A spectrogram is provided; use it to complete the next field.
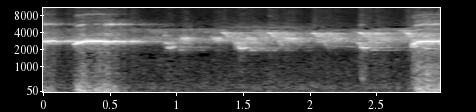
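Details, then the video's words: Strident green magpie call, recorded in Thailand: a harsh, rasping burst opens, then long high whistled notes that dip and level off, and a second grating burst closes. A greater necklaced laughingthrush is heard in the background. "thrush. The green magpie is the one with the strident call. Number"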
